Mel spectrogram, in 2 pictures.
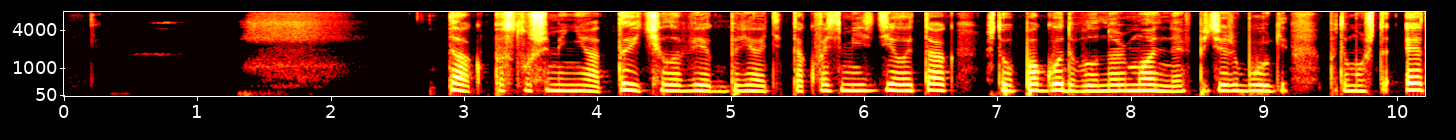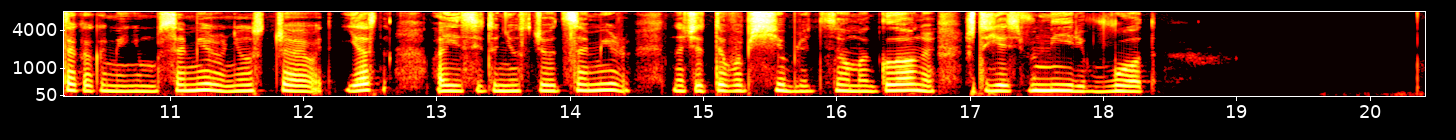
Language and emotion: Russian, angry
